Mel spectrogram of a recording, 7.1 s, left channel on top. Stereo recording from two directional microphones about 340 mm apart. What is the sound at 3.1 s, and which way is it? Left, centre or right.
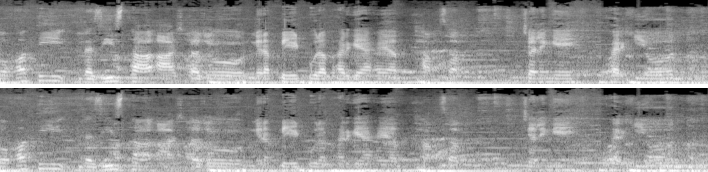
Speech, left.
